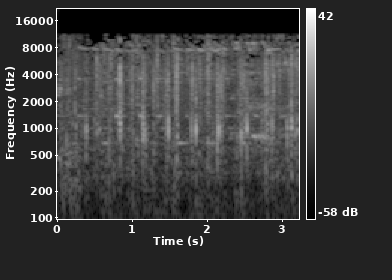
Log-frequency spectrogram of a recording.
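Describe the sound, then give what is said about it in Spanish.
A horse ridden by a bearded middle-aged man walks at a steady, uneven clip-clop over a dirt road behind a donkey carrying water jugs, soft thuds repeating roughly every third of a second with a faint background hiss throughout. “Tras ellos, avanza a caballo un hombre con barba de mediana edad.”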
